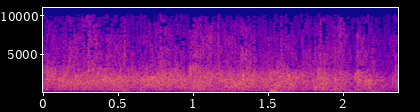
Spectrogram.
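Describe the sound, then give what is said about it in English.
An audience in a university auditorium applauds as an author is introduced. The clapping is dense, loud and continuous, and its texture stays even before it eases slightly at the end. “From the applause, I judge that Mr. Gregorian needs no introduction”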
